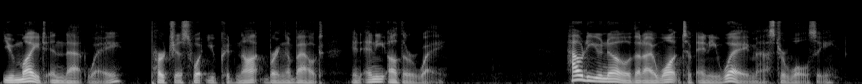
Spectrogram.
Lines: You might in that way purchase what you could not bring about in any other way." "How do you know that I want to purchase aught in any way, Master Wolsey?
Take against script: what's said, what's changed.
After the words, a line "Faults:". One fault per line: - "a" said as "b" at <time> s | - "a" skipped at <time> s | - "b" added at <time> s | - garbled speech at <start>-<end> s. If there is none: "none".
You might in that way purchase what you could not bring about in any other way." "How do you know that I want to any way, Master Wolsey?
Faults:
- "purchase aught in" skipped at 6.9 s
